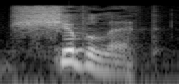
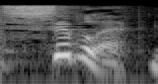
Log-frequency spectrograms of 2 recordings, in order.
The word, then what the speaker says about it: Shibboleth: All who wanted to cross the Jordan River at the fords held by the Gileadites were asked to say the word Shibboleth, which means torrent. If anyone said Sibboleth, not pronouncing the SH, his Ephraimite accent gave him away.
